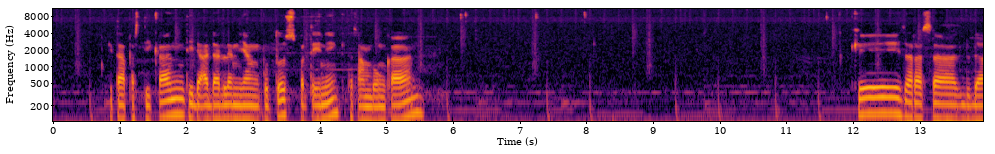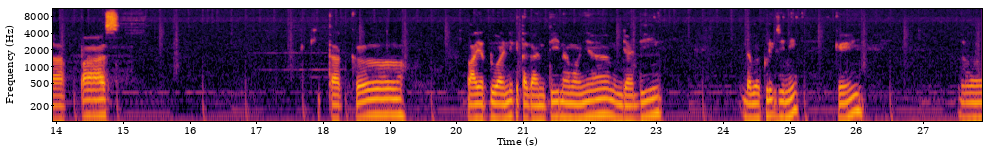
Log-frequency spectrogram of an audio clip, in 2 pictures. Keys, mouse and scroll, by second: 0.2 alt+scroll up 1, 8.6 alt+scroll down 1, 11.3 alt+scroll up 1, 11.8 alt+scroll down 1, 13.6 alt+scroll up 1, 15.3-15.6 alt+scroll down 1, 16.1 alt+scroll up 1, 17.3 alt+scroll down 1, 18.4 alt+scroll up 1.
